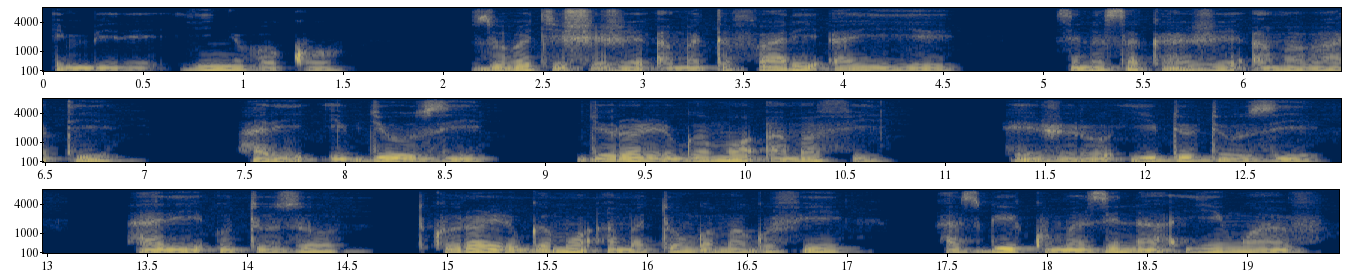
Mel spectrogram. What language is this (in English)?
Kinyarwanda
